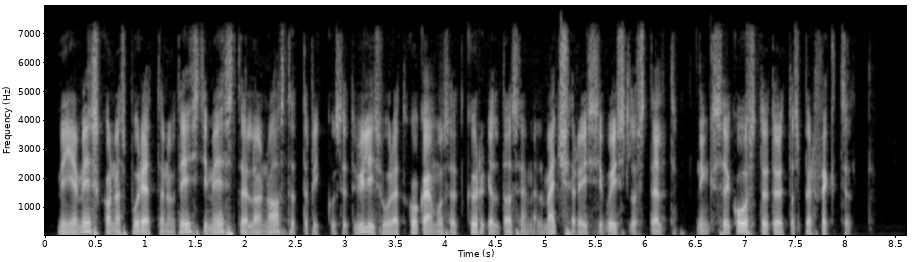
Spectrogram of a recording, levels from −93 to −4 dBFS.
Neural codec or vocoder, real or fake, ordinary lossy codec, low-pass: none; real; AAC, 48 kbps; 7.2 kHz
